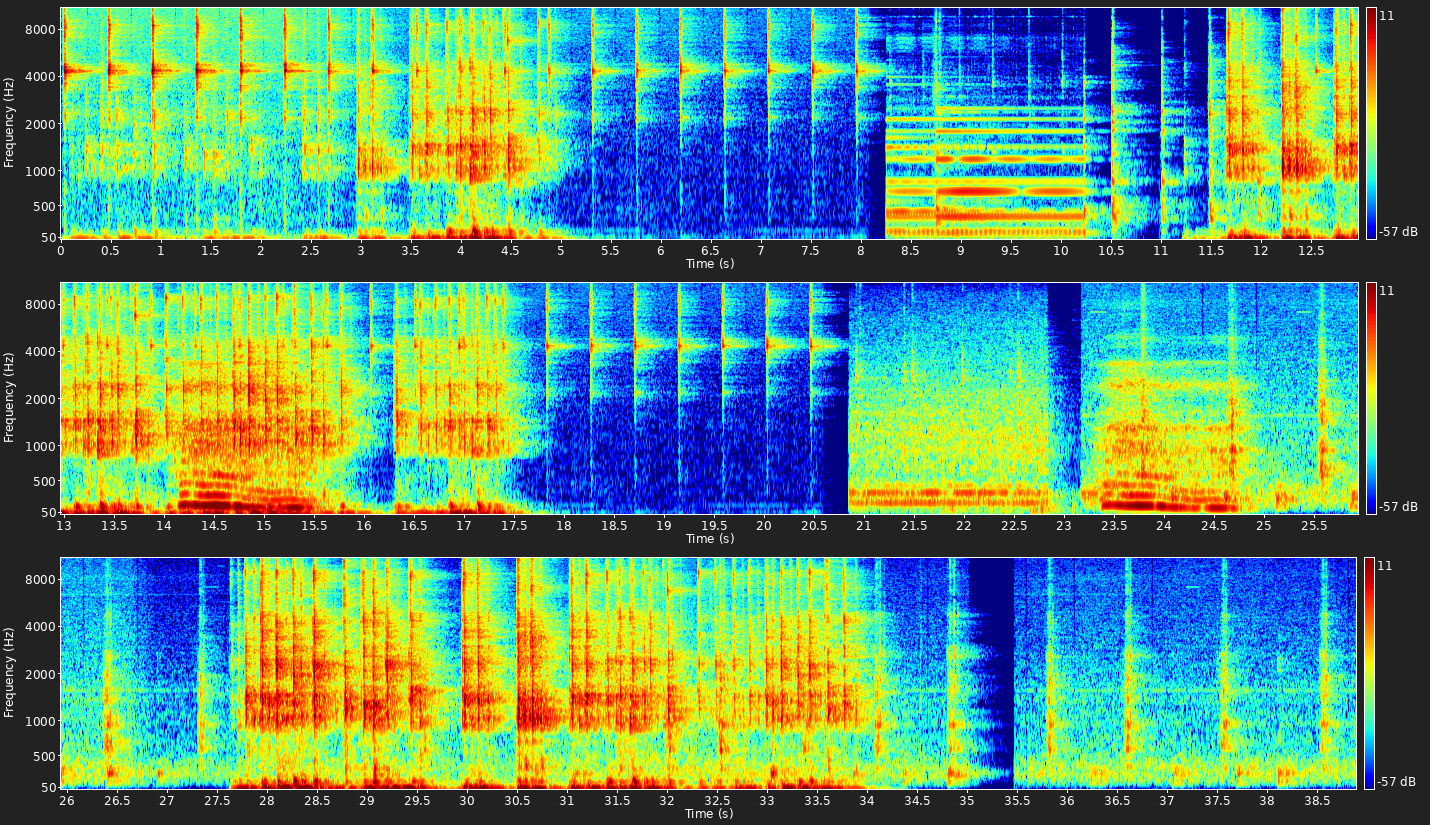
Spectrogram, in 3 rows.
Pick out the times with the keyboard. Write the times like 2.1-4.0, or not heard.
0.0-5.0, 11.4-17.4, 27.6-34.0.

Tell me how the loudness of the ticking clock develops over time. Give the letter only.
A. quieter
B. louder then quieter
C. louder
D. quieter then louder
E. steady
A.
